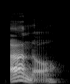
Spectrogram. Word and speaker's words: ano: Anno is year, but anno is anus.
